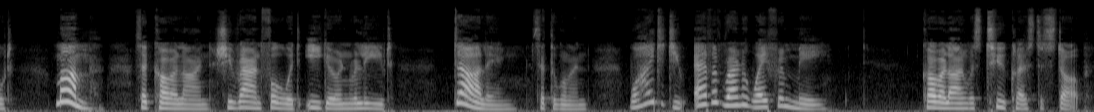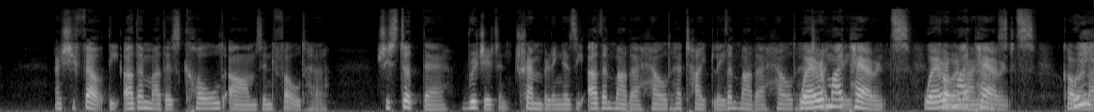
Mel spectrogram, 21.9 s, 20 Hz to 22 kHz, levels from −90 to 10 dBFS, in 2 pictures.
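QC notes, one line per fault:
18.19 s to end, doubled audio track: a roughly equal-level full-band copy trails about 1.5 s behind, likely a second capture or out-of-step edit; it starts abruptly with no decay, unlike echo.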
